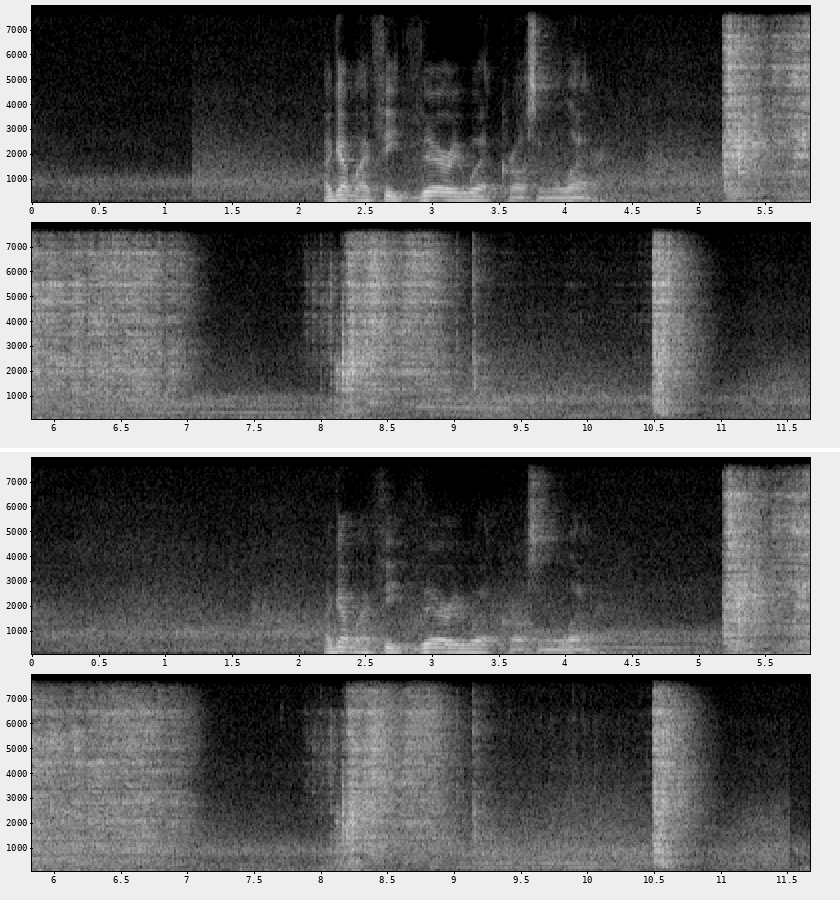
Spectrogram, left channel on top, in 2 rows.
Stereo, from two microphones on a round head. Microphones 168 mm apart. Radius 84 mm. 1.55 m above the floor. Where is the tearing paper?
20° left (ahead or behind), 1.3 m.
